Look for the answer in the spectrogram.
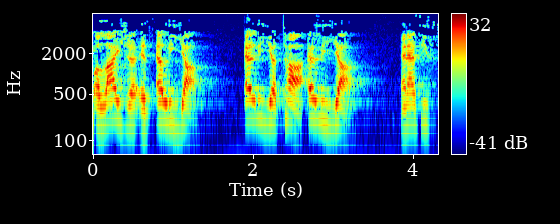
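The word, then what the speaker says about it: Eliyahu: Do you guys know how you say Elijah in Hebrew? Eliyah. Eliyah.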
